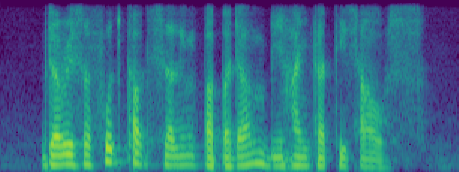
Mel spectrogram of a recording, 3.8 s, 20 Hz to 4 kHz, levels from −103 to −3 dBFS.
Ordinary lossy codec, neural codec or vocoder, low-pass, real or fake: none; codec, 44.1 kHz, 2.6 kbps, DAC; 3.6 kHz; fake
